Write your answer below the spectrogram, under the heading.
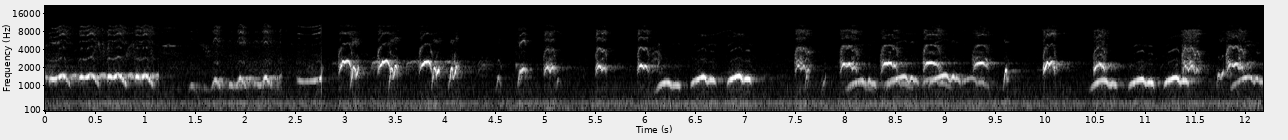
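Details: Asian koel calling its flock: repeated rising whistled notes with buzzy harmonics, given about once a second in short runs, with a few sharper clipped notes at the start and a steady low hum throughout.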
